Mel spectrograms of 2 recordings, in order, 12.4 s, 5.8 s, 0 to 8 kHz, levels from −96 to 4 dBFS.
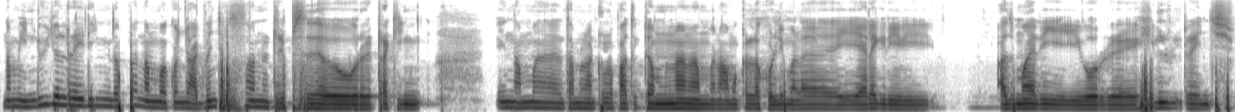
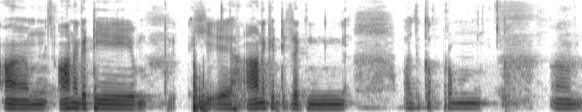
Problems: echo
